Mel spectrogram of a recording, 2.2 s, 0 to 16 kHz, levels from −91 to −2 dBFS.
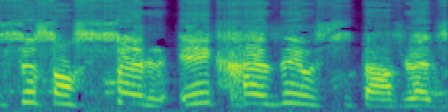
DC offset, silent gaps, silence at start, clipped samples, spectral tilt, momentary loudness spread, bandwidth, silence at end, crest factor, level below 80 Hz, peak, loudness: under 0.1%; none; 0 s; under 0.1%; 0.5 dB/octave; 5 LU; 16 kHz; 0 s; 14 dB; -56 dBFS; 0 dBFS; -12 LUFS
